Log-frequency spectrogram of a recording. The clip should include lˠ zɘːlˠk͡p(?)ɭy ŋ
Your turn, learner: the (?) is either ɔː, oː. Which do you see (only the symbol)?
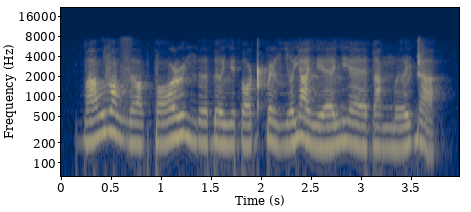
ɔː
